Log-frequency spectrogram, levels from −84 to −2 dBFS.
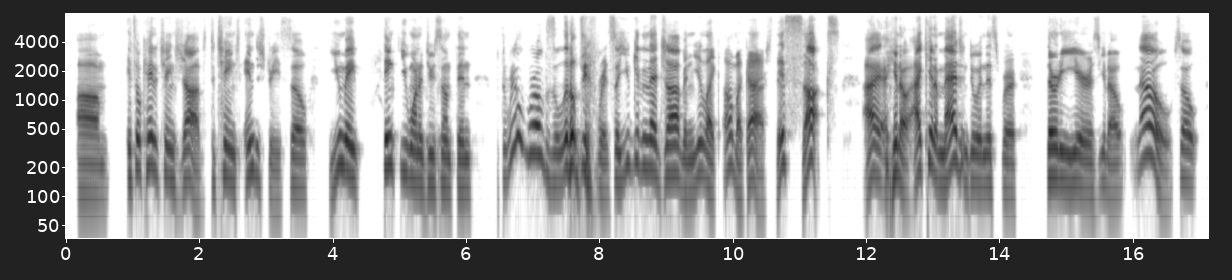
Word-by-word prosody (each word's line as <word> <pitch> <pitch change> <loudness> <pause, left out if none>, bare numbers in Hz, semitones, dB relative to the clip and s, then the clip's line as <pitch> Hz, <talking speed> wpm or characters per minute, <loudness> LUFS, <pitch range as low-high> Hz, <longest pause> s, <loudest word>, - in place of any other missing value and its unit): um, 110 -1 0 0.3
"It's 155 +5 -6
okay 200 +2 +1
to 190 - -2
change 155 -4 -6
jobs, 150 +2 0
to 140 - -13
change 160 -4 -4
industries." 145 - -7
So, 125 -2 -4 0.3
you 155 - -6
may 180 - +2 0.3
think 205 0 +3
you 180 -2 -6
wanna 145 -3 0
do 135 +2 -5
something, 125 -1 -5 0.4
but - - -31
the 155 - -10
real 410 - -2
world 275 -6 0
is 140 -3 -11
a 140 - -6
little 205 +8 +7
different. 125 - -1
So, 155 - -4
you 175 +11 -5
get 225 0 -6
in 200 - -3
that 190 -3 +3
job 170 -3 +3
and 120 +2 -5
you're, 180 - -2
like, 150 - -2
"Oh 210 +4 -2
my - - -2
gosh, - - 0
this 430 +2 0
sucks. - - +3 0.3
I, - - +3
you - - +3
know, - - +2
I - - +6
can't 240 - +2
imagine 140 - +4
doing 135 -1 -3
this 135 0 -5
for 115 -2 -4 0.4
30 155 -1 +4
years," 130 -5 -1
you 140 0 -8
know, 110 -1 -4
no, 275 - +2
so, 405 -1 -4
150 Hz, 190 wpm, -23 LUFS, 130-195 Hz, 0.4 s, little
